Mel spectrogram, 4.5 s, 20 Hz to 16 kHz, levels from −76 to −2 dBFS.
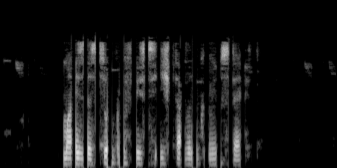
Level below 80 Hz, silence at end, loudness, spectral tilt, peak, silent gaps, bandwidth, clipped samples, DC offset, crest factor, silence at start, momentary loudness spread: -52 dBFS; 1.2 s; -21 LUFS; -3.5 dB/octave; -2 dBFS; 0.33-0.37 s, 0.48-0.53 s, 0.64-0.84 s, 1.76-1.81 s; 7.4 kHz; under 0.1%; under 0.1%; 22 dB; 0.2 s; 9 LU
